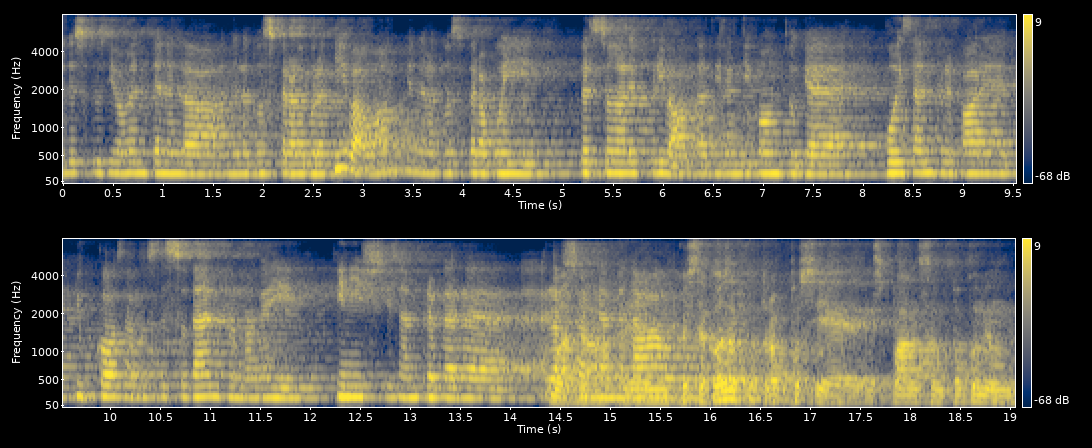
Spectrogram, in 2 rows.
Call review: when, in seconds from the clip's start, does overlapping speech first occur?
14 s

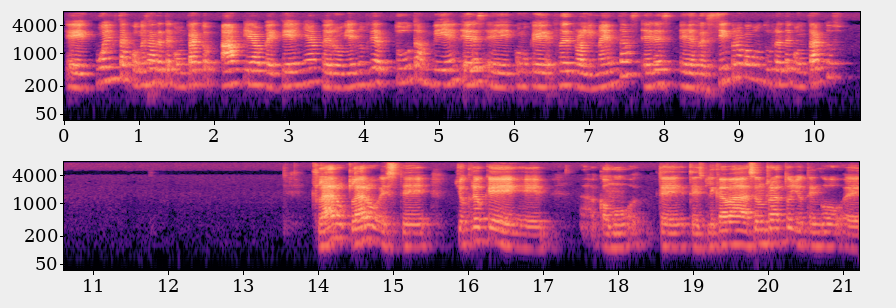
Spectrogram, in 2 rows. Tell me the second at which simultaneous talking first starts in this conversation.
none

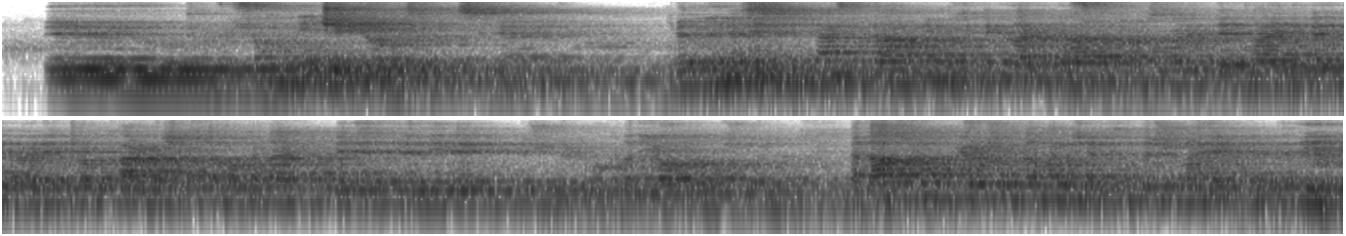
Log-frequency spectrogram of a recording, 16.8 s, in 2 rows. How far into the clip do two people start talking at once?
5 s

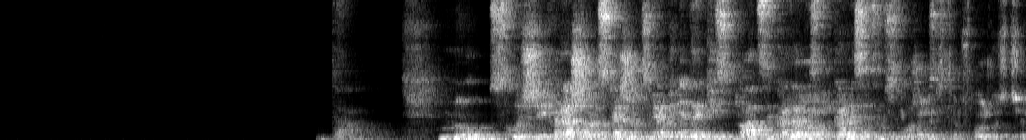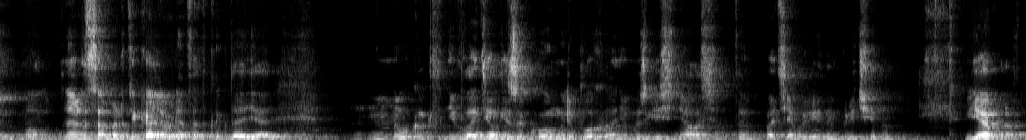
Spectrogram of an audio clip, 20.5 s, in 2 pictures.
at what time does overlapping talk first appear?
8 s

